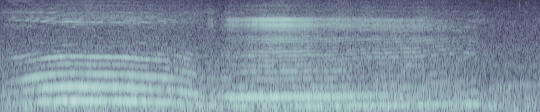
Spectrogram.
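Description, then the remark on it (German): A soft, drawn-out hum from breeding animals in a hall, steady and tonal, gently sliding lower in pitch over a few seconds. It is quiet, with no one talking. “Die summen.”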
